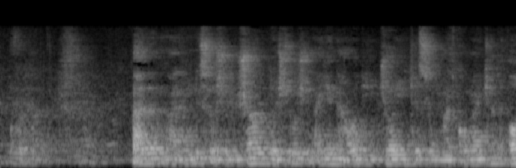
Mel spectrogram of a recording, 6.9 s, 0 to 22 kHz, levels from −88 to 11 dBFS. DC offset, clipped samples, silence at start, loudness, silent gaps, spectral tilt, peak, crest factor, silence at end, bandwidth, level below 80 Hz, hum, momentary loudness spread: under 0.1%; under 0.1%; 0 s; -25 LUFS; none; -5 dB/octave; -6 dBFS; 18 dB; 0 s; 11.5 kHz; -64 dBFS; none; 15 LU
